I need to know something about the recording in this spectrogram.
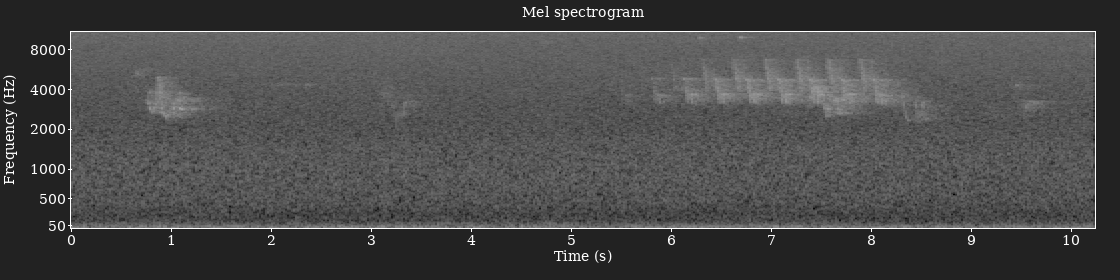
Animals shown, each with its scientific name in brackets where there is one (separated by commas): Ovenbird (Seiurus aurocapilla), Red-eyed Vireo (Vireo olivaceus)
